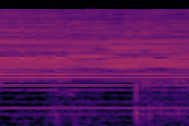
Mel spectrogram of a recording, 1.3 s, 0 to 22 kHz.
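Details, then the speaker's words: 1980 Dodge W200 restoration with Magnum 5.9L, new aluminum radiator, first electrical power-up with ignition on: thin, steady high-pitched electrical buzz with no fan whoosh; the cooling fan does not run, and horn and auxiliary lights also fail. "Does the horn work? Nope. Well, son of a gun. Does the fan work? No."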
